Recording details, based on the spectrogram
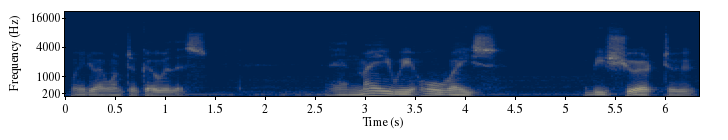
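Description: Deep-voiced man earnestly teaching scripture. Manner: earnest, searching for words as he goes. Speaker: podcast host and Bible teacher. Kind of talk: unscripted teaching talk.

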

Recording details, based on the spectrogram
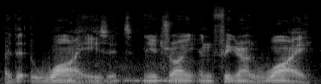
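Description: A man hosting a podcast, giving an unscripted Bible teaching talk and often pausing to search for his words. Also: sits low, slight background noise. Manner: earnest, searching for words as he goes.

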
